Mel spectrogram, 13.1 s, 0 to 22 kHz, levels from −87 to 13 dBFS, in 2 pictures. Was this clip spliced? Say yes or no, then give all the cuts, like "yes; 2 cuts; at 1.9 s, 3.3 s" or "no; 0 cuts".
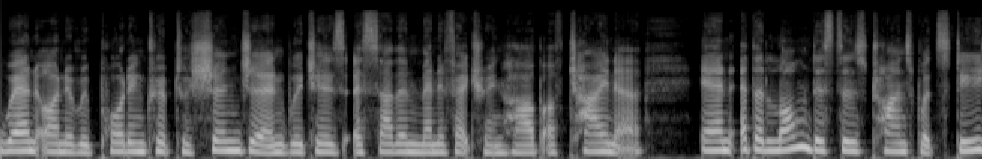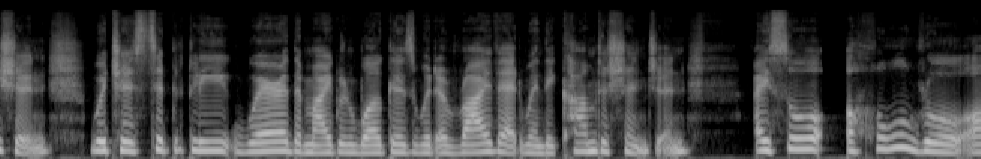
no; 0 cuts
